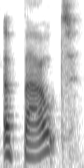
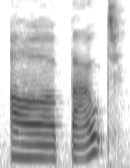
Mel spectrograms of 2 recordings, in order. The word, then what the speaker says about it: about: Say about with a weak first syllable, not about.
